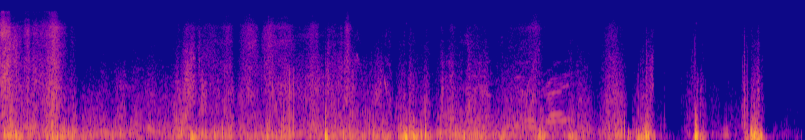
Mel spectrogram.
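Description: Shirt fabric rubbed and pressed against a studio microphone: irregular rustling and muffled knocks of handling noise, ending in a few separate louder knocks.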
